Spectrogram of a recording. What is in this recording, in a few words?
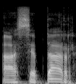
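Spanish, to accept, male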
